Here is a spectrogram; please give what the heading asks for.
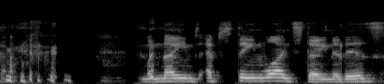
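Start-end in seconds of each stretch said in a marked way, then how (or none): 1.4-3.9 high slow put-on British accent. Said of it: "I don't know why he's British".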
